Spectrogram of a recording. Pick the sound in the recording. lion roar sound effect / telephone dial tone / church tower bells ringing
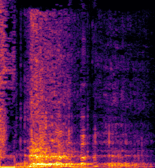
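lion roar sound effect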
